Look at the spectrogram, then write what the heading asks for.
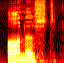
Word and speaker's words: honest: the honor roll h-o-n-o-r honest h-o-n-e-s-t the h is silent there ghost g-h-o-s gastly g-h-a-s-t-l-y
